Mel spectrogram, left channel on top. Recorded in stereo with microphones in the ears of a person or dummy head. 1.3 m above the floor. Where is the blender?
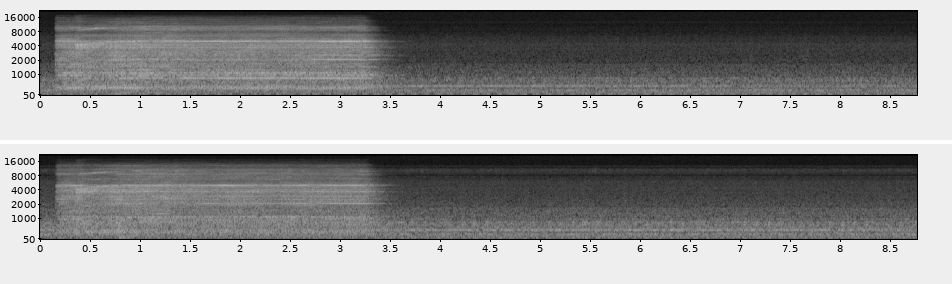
50° left (ahead or behind), 1.8 m.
